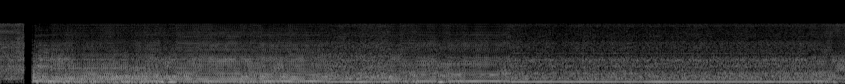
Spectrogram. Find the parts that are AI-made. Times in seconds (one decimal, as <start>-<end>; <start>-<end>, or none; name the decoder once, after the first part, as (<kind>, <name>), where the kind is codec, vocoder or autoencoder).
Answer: 0.0-3.3 (codec, ZipCodec); 3.9-5.1; 8.1-8.5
